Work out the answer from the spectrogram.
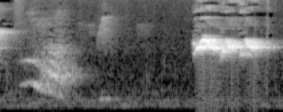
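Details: Brown cililin in persistent, unprompted song. Scattered soft high notes lead into a loud, sustained, shrill trilling phrase near the end over a quiet background.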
